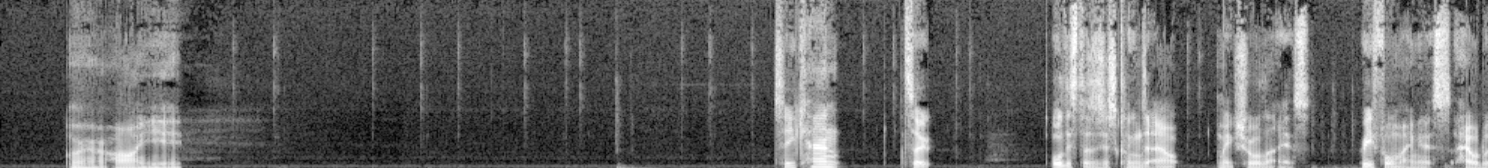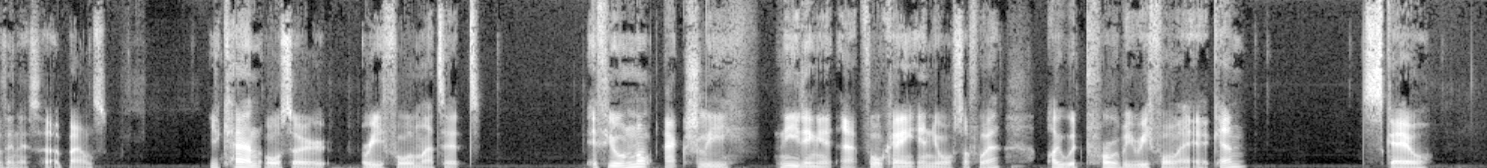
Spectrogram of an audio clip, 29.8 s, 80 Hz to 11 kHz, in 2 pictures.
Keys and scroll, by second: 6.0 1, 12.9 d, 13.2 d, 13.4 d, 13.6 d, 17.6 Tab, 17.8-18.9 typing.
